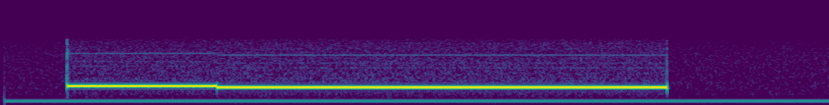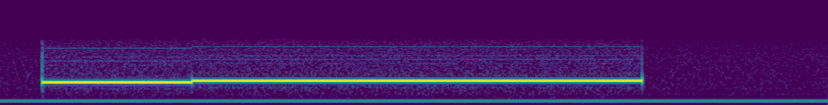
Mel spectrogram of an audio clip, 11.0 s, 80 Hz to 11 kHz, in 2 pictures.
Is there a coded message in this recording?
Yes: two-tone page from 0.4 to 9.8 s, heard as a one-second tone, then a three-second tone, about 670 then 640 Hz, about 790 then 830 Hz.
